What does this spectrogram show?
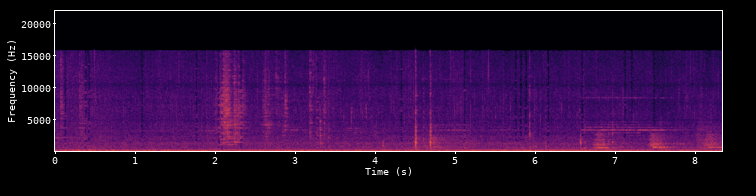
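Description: Spice paste frying in oil on a large flat street-food griddle (tawa), a steady sizzle over a low background rumble, with a few short sharp metal taps from the cook's utensils.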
